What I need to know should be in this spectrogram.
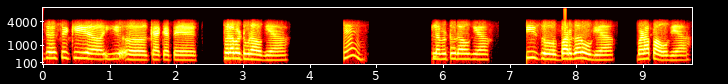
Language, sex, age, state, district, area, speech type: Hindi, female, 30-45, Uttar Pradesh, Bhadohi, rural, conversation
